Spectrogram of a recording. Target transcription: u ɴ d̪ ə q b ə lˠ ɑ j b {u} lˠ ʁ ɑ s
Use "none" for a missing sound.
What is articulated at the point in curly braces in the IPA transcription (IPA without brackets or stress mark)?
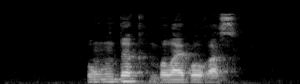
o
